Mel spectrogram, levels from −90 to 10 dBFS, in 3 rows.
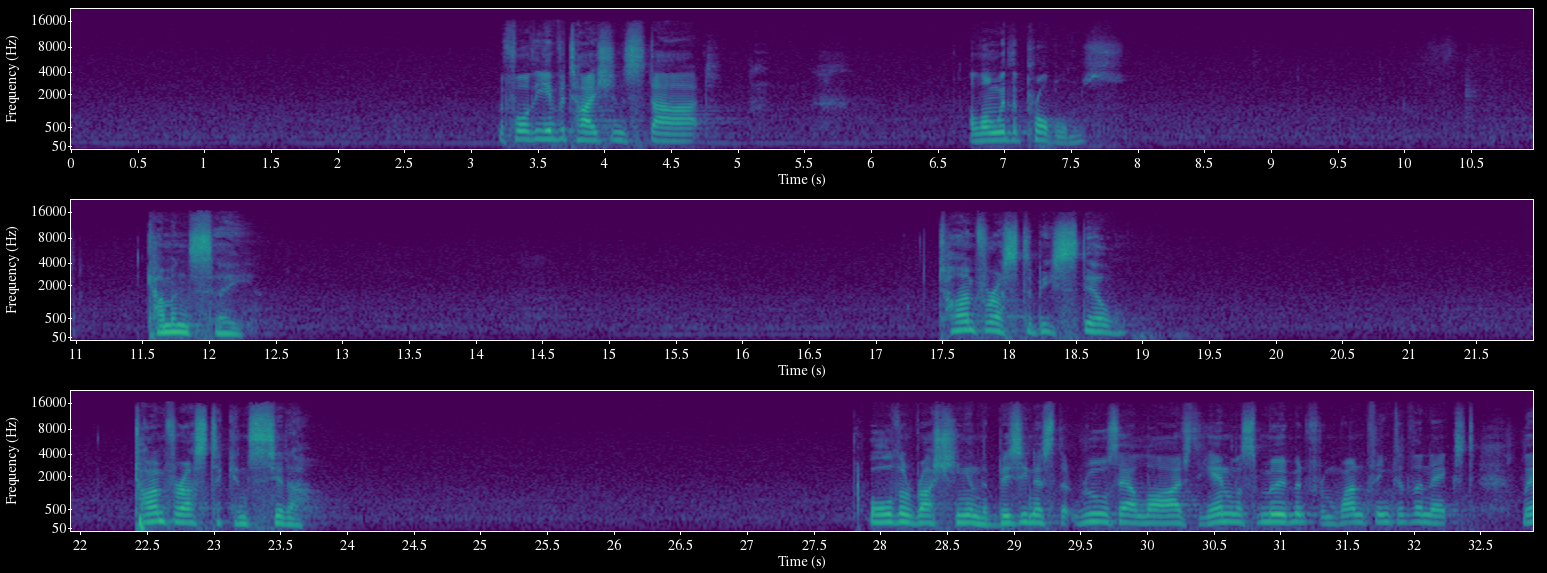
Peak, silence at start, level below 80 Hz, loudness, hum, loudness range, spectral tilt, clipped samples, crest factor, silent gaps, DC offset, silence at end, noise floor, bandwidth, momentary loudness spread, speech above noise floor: -14 dBFS; 3.2 s; -64 dBFS; -32 LUFS; none; 9 LU; -3.5 dB/octave; under 0.1%; 24 dB; none; under 0.1%; 0 s; -67 dBFS; 16.5 kHz; 16 LU; 34 dB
